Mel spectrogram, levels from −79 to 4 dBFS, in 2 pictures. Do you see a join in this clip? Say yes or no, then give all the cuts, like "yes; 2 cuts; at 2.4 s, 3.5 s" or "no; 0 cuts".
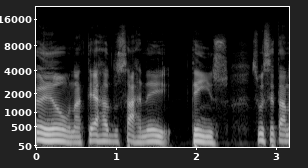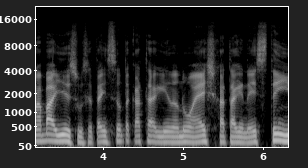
no; 0 cuts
